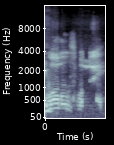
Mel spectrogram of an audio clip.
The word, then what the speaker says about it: Wolds: I'm going to butcher this word, Wolds? Is it Worlds or Wolds? Wolds Way? – Wolds Way, yeah, man.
